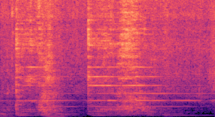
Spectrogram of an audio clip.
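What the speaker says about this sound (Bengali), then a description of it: "কাজু বাদামটাও ভাজা হয়ে গেছে, আর এমনি বাদামটাও, চীনা বাদামটাও ভাজা হয়ে গেছে" Cashews and peanuts fry in a pan while being stirred, giving a close, brief crackling sizzle with scraping strokes of the spoon.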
